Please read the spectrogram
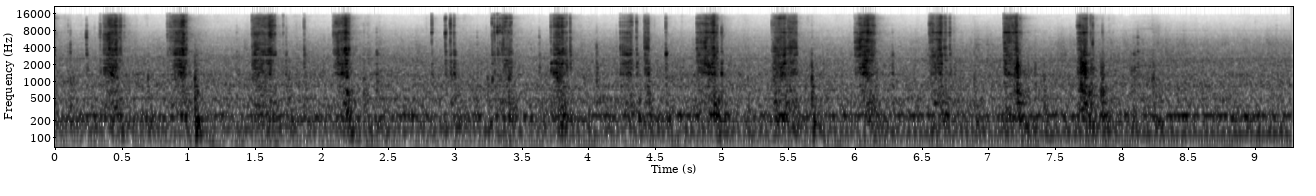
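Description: Ratchet wrench with an 8 mm socket clicking in short bursts, about two strokes a second, as it backs out the horn's mounting bolt. The strokes stop about eight seconds in.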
